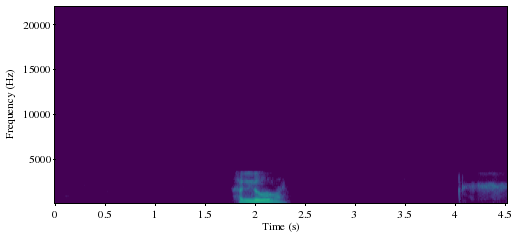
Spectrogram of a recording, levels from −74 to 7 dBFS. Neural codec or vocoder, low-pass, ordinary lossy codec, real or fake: codec, 16 kHz, 1 kbps, FreqCodec, larger model; 3.6 kHz; AAC, 24 kbps; fake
